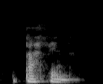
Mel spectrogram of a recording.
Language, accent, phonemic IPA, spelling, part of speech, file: English, Southern England, /ˈbæfɪn/, Baffin, proper noun, LL-Q1860 (eng)-Baffin.wav
- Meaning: 1. An English surname 2. A region of Nunavut 3. An island of Nunavut, Baffin Island 4. Baffin Bay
